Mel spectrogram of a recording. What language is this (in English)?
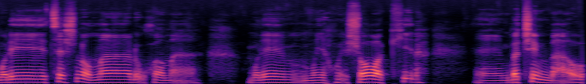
Tlacoapa Me'phaa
